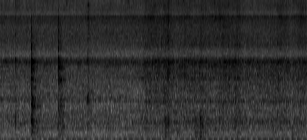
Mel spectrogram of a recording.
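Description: Chicken frying in a pan, a soft even sizzle with a few light utensil taps early on, close but fairly quiet, no one talking.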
